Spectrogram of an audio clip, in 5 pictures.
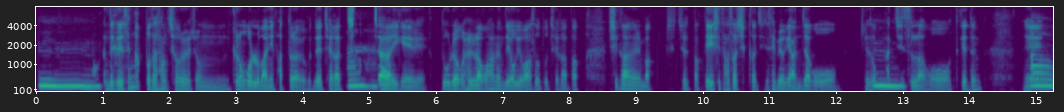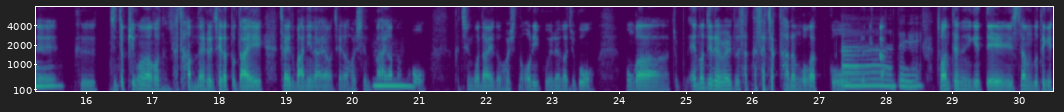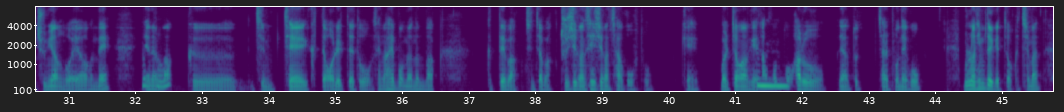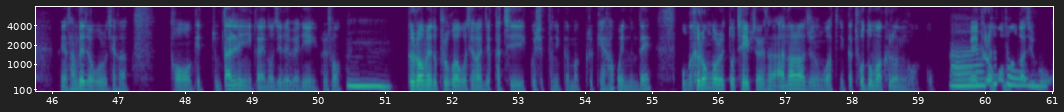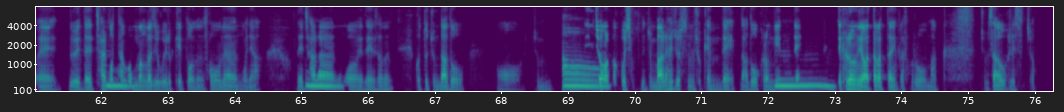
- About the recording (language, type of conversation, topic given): Korean, advice, 상처를 준 사람에게 감정을 공감하며 어떻게 사과할 수 있을까요?
- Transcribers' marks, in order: tapping; laughing while speaking: "다음날"; laughing while speaking: "에너지 레벨도"; other background noise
